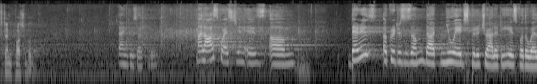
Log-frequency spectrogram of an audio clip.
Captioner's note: laughter/Applause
